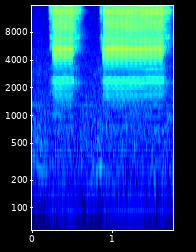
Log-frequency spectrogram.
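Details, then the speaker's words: Watson coil tattoo machine with an aluminium frame: two short, high buzzing bursts cut off abruptly as the armature pulls down magnetically and sticks, which is blamed on a faulty contact. "you see what I was talking about how it kind of went down magnetically and stuck there mean something's wrong WR here with mine it's the contact I can tell you that right now"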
